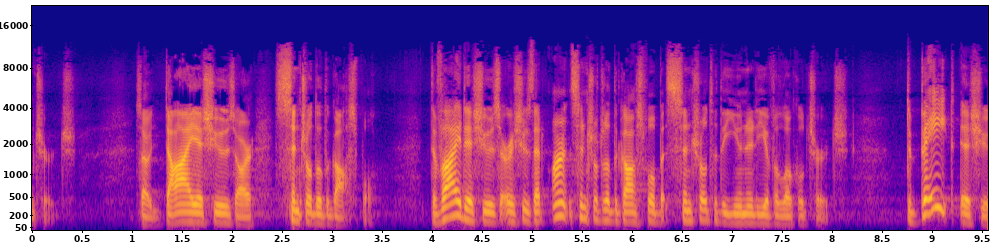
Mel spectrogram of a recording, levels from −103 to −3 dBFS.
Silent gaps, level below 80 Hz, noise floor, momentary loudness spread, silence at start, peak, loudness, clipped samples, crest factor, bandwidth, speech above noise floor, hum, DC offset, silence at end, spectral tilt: none; -74 dBFS; -60 dBFS; 18 LU; 0 s; 0 dBFS; -22 LUFS; under 0.1%; 22 dB; 12.5 kHz; 37 dB; none; under 0.1%; 0 s; -2.5 dB/octave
